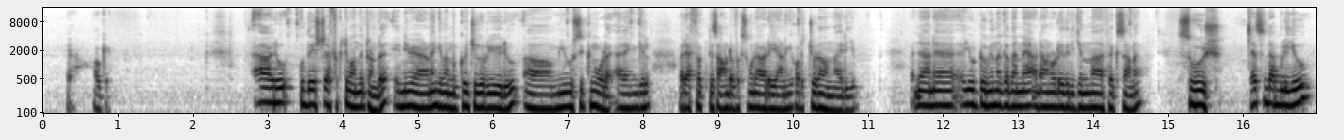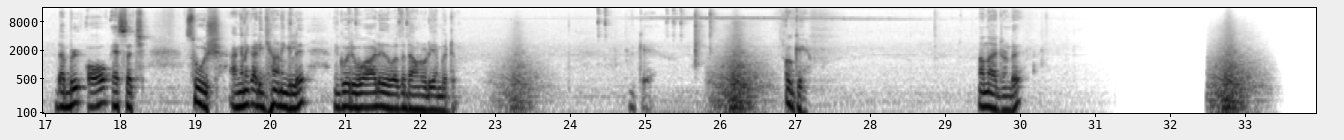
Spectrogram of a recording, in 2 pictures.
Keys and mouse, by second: 1.9 space, 3.2 click, 7.0 click, 7.8 click, 8.7-10.1 drag, 14.4 click, 15.4 =, 19.6-20.2 drag, 21.0 click, 21.7 click, 22.1 space, 23.8 space, 24.3 =, 25.3 click, 25.6 space, 30.1 space, 30.6 space, 31.6 click, 31.8 space, 32.0 click, 32.3 space.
